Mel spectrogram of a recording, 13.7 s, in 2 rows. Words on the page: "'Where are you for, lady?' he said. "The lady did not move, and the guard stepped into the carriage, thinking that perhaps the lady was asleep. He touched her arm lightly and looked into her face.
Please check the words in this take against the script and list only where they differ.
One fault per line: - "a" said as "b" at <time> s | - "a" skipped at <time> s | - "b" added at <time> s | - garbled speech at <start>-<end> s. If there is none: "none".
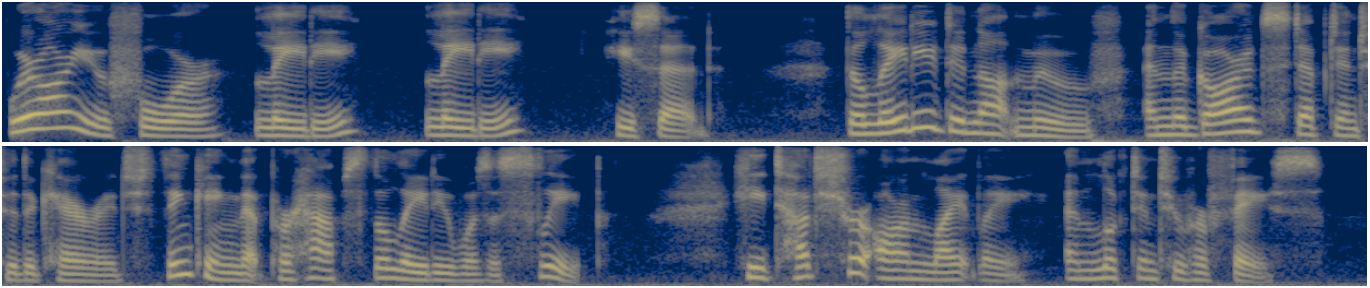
- "lady" added at 2.1 s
